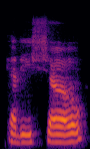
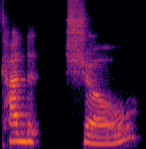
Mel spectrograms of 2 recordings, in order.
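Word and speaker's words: קָדְשׁוֹ: Kadisho. So there's no, under the Daled, there's really no sound. It's just kad show.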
